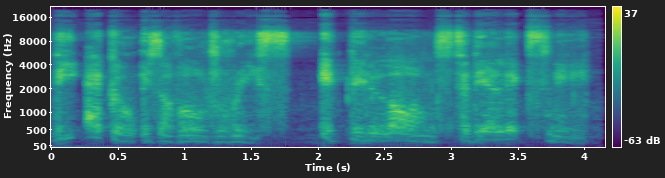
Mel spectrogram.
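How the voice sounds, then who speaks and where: A woman playing a resolute young alien warrior in a video game, speaking formally and firmly with a gravelly edge. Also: fairly low pitch, expressive, unhurried, background noise. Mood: scornful, firm. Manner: formal, firm, declarative. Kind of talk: dramatic game voice acting. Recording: loud music under the voice.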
